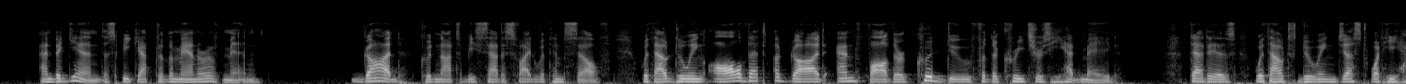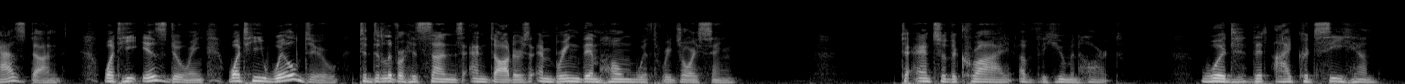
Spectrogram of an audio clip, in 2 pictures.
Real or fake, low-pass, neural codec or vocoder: real; 7.2 kHz; none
